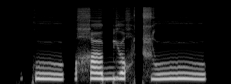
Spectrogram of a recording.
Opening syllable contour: falling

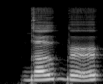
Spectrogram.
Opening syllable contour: rising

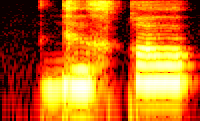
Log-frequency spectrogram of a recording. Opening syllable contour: low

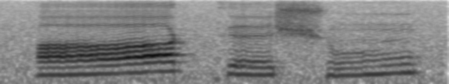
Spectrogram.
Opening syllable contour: rising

